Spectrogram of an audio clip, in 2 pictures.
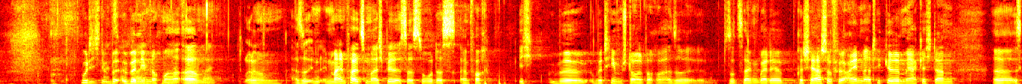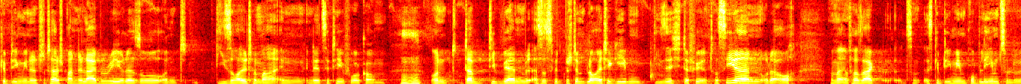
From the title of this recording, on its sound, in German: Live vom 36C3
